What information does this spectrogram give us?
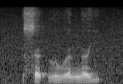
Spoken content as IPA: s ə˨˩ t̚ l u˨˩ ə̯ ŋ ə˨˦ j

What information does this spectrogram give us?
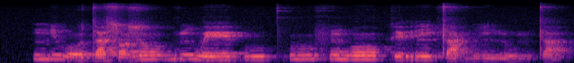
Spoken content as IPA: ŋ i˦ β oː˨ d a˦ s ɔ˦ z oː˦ ɡ͡b u˦ ŋ w eː˦ ɓ uː˦ pʰ uː˦ f ũ˦ w oː˦ k ɪ˦ r ĩ˦ t a˨ ɡ͡b ĩ˨ n uː˨ m t a˨

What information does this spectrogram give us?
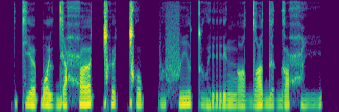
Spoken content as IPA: tʲ œ ɓ ɔ lʲ d i ħ œ ǀʰ ʏ ǀʰ ʊ pː ə̤ f i tʷ ə̤ rʲ ə ŋ ɔ dˤ ʏ d ə ɡ œ ħ i̤

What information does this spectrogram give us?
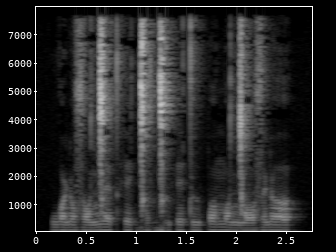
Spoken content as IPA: w ɔ ɳ ɔ z ɔ ŋ͡ǀ ɛ t̪ʰ e ɡ͡ǀ ʌ ɡ͡ǀ ɯ ʔ e t ɯ p ɔ n̪ ɔ ŋ͡ǀ ɔ z ʌ ɳ ʌ

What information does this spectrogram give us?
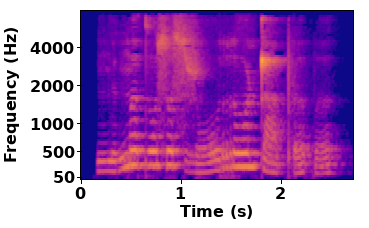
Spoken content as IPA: ŋ ʏ˩˧ ŋ͡m ə˦ d̪ o˦ s ʊ˦ s ɮ oː˩˧ r oː˦ ɳ ʈ a˩ pʼ ə˩˧˩ p ə˩˧

